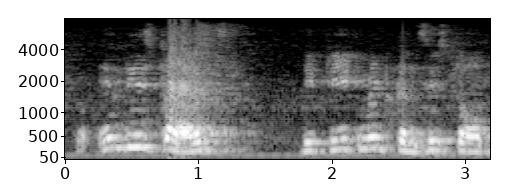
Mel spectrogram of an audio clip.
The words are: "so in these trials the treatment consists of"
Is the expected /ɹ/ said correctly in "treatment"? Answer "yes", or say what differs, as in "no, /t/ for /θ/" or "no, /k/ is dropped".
yes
